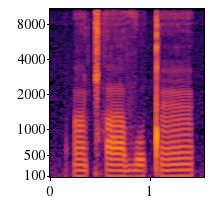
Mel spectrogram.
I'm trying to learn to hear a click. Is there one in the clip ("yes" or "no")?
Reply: yes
